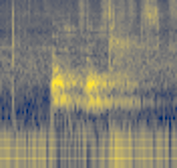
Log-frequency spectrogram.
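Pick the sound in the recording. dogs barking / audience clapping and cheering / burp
dogs barking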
